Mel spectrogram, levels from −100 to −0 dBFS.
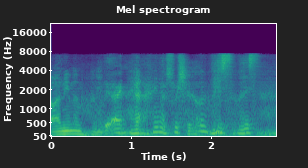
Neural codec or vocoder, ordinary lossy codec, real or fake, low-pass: codec, 16 kHz, 0.5 kbps, FreqCodec, larger model; AAC, 48 kbps; fake; 7.2 kHz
